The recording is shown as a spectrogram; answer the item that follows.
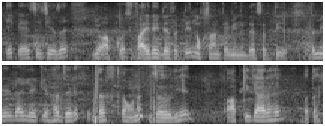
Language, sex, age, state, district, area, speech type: Urdu, male, 30-45, Bihar, Khagaria, rural, spontaneous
